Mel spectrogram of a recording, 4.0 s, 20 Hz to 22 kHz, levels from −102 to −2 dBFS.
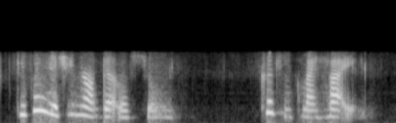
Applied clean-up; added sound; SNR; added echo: neural separator model SepFormer WHAMR!.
